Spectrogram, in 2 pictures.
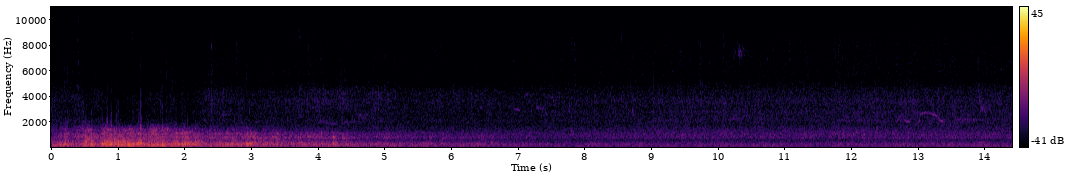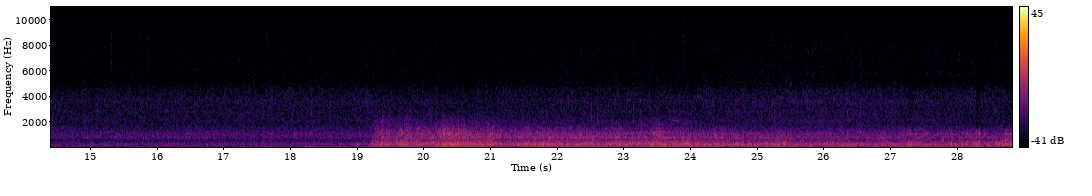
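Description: Thunderstorm: rolling thunder over steady rain. A loud rumble of thunder fades over the first few seconds, leaving the hiss of rain. About two-thirds of the way in, a second roll of thunder starts suddenly and keeps rumbling.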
